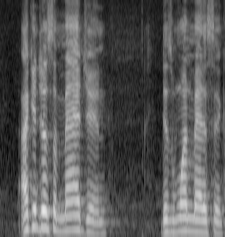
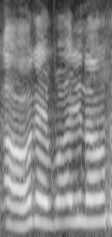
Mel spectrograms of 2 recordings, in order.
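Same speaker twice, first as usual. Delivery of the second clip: pleased woman; 8 semitones higher, 10 dB louder than usual. Retold or imitated. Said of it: "She like".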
